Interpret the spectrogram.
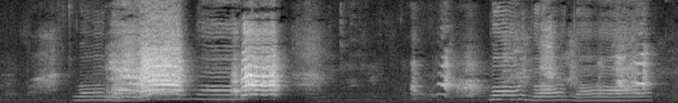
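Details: Talking umbrella cockatoo at a pet store greeting a regular visitor; two groups of strained, nasal, word-like calls with rising and falling inflection, separated by a short pause.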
